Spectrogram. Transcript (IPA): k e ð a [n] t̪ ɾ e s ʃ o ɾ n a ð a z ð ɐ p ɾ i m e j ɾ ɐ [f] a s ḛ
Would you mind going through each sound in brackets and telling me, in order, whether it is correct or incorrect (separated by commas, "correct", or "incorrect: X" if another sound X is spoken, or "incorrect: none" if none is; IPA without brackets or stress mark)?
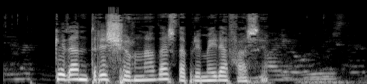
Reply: correct, correct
